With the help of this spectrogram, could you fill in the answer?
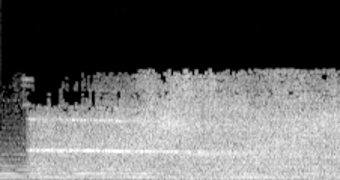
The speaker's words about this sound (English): We are not leaving until there's a plane takes off in the background.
